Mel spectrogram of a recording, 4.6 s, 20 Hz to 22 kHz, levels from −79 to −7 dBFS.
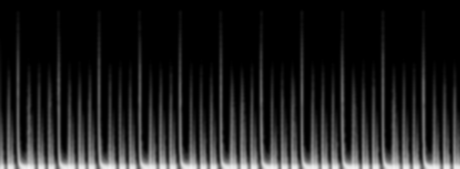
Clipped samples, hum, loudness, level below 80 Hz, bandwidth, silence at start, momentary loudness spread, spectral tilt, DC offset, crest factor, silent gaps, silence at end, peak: under 0.1%; none; -15 LUFS; -14 dBFS; 5.6 kHz; 0 s; 0 LU; -9 dB/octave; 2%; 10 dB; none; 0 s; -2 dBFS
